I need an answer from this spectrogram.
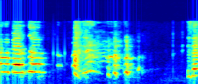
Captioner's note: laughs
